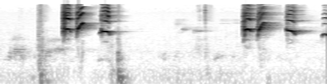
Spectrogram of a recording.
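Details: Endemic Sumatran treepie calling with paired harsh, buzzy bursts and clipped descending whistles, a quiet gap in between, and a few dull knocks in the background.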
